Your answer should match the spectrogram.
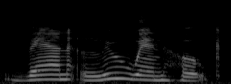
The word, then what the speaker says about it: van Leeuwenhoek: 1680s we're not sure exactly what year anton van leeuwenhoek say that with me van luenhoek a dutch so he's also from holland they're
